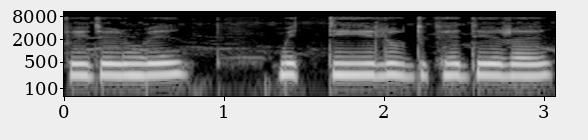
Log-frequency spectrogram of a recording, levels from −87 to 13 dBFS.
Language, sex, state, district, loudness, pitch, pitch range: Hindi, female, Arunachal Pradesh, Longding, -11 LUFS, 230 Hz, 225-235 Hz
